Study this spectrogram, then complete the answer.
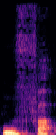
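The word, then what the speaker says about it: Uffà: un altro bellissimo è uffa uffa o uffa uffa visto che c'è l'accento sulla a e che è un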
